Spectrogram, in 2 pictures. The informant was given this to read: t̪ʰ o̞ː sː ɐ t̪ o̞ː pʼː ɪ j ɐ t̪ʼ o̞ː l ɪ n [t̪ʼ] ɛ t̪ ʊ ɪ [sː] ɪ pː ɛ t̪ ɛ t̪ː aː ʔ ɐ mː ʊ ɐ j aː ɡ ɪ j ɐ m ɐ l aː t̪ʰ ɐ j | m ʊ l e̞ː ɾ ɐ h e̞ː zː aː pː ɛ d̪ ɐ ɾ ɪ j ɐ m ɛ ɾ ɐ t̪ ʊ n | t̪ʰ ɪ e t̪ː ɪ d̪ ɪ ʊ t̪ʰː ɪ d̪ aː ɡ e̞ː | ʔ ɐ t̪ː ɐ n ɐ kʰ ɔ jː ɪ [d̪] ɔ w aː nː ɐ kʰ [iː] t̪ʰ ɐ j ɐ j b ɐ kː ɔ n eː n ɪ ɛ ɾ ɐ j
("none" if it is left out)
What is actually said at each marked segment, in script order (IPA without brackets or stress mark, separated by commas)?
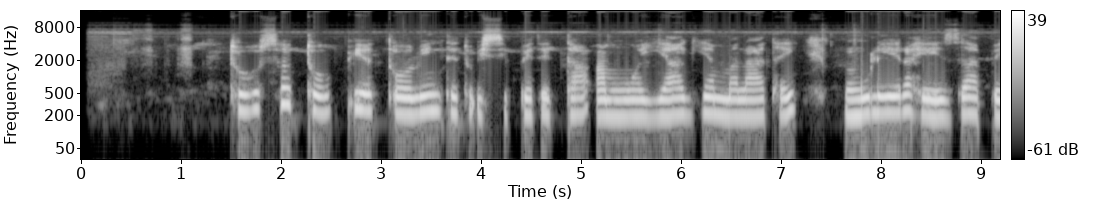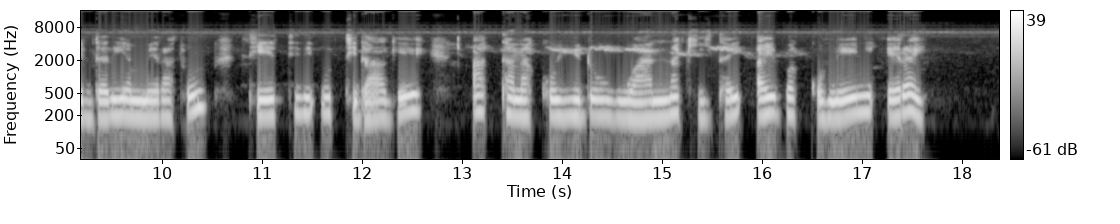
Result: t̪, sː, d̪, iː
